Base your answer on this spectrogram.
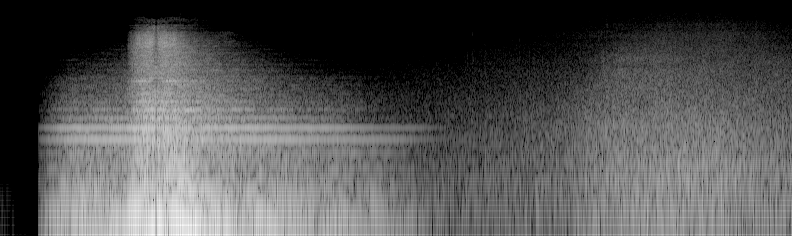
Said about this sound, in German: Das Mondlicht glitzerte auf den sanften Wellen, die das Schiff durch die endlosen Weiten des Ozeans trugen. Die Luft war erfüllt von salzigem Duft und dem fernen Rauschen der Brandung.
